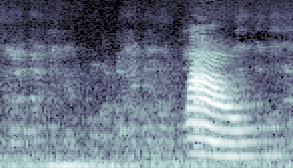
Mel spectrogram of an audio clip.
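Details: Two domestic cats together, one giving a single loud, rising then falling meow that swells suddenly and fades after about a second, preceded by soft background murmuring and low room hum.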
